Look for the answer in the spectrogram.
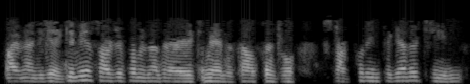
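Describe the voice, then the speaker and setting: A male police officer talks quickly and evenly at a medium pitch. His tactical transmissions come through a muffled scanner radio. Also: steady tone, slight background noise.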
